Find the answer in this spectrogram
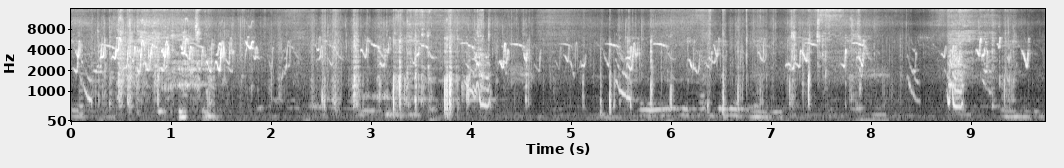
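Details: Grey francolin chicks, seven days old, calling while they feed: loud clustered high peeps at the start, then scattered slurred cheeps with clicks and a few pauses.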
